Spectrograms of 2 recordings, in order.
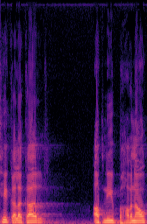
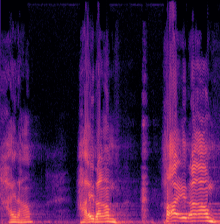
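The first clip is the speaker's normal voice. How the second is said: panicked wail; 5 semitones higher than usual. Acted. Hanuman falls, rope let go.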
